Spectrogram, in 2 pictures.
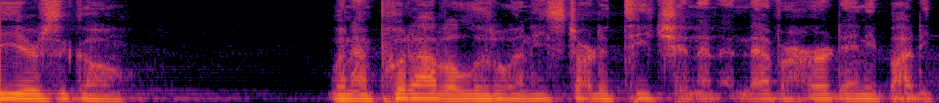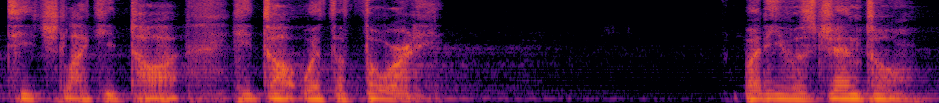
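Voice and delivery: lightly voiced Peter, hushed and musing; quiet Peter reflecting.

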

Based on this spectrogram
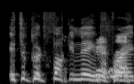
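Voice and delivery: insulted that the name got mocked; offended alien. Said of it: "And the guy goes".

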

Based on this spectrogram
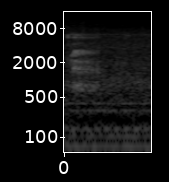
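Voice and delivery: short throat clear; brief clear of the throat. Real, not acted. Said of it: "I've been clearing my throat".

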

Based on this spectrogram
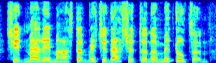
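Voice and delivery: put-on high child telling tales; knowing. Little girl exposing sister's sweetheart, high knowing voice. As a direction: give away the secret knowingly.

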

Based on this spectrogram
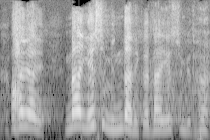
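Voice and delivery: put-on loud, eager old woman; insistent loud protest. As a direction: insist over and over you believe. Grandma insisting she believes.

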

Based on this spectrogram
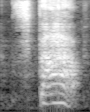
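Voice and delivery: sharp, high-pitched cry; retold protesting yell. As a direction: imitate a tormented friend yelling in protest. Acts Jeffrey objecting to being tortured.

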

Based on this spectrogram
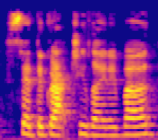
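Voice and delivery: ordinary delivery, nothing marked

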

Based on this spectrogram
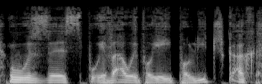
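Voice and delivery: plain reading voice

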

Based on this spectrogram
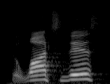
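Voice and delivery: normal talking voice

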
